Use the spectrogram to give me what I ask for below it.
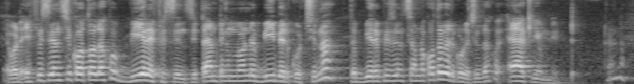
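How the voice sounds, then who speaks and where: A male math teacher working through exam problems step by step, often asking the students if it is clear and telling them not to worry. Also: high-pitched, lively intonation, very fast, mellow. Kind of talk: exam-prep math lesson.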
